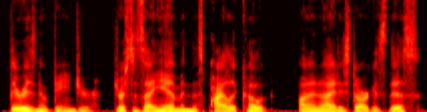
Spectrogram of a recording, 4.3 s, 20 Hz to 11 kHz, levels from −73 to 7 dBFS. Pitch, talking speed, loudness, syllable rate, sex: 155 Hz, 265 wpm, -19 LUFS, 6.2 syllables/s, male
